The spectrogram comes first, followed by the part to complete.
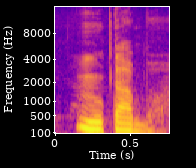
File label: "ntabo" one, Yawa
